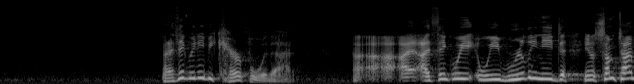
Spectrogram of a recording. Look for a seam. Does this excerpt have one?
no; 0 cuts

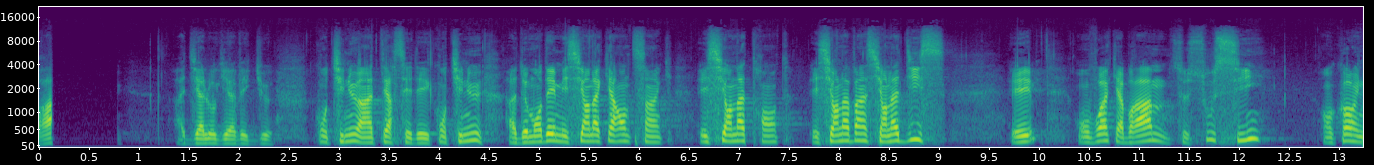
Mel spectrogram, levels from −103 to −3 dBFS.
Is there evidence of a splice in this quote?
no; 0 cuts

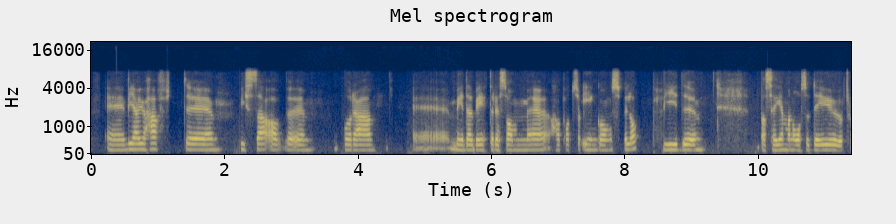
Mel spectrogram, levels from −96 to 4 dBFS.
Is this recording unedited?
no; 3 cuts; at 3.8 s, 7.4 s, 8.5 s

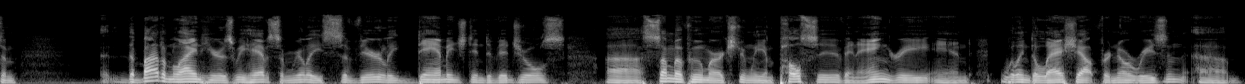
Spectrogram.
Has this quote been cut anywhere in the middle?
yes; 1 cut; at 9.9 s

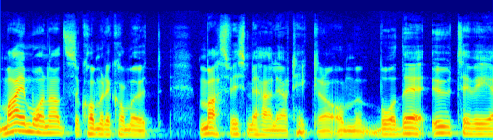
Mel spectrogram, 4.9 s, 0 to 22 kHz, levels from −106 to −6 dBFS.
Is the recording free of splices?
yes; 0 cuts

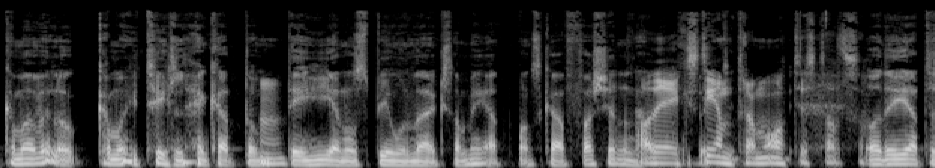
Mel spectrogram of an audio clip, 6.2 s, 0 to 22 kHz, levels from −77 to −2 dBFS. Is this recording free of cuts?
yes; 0 cuts

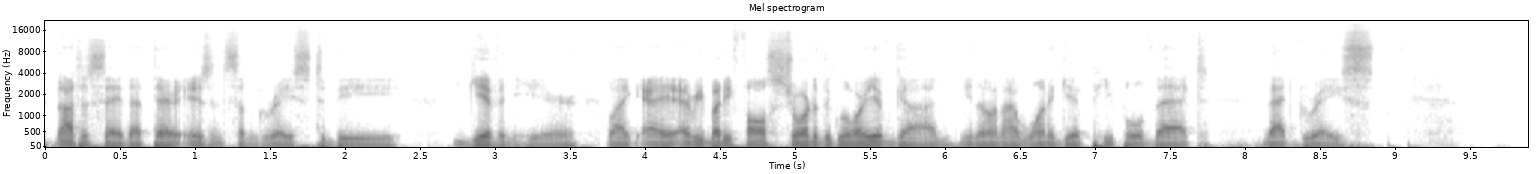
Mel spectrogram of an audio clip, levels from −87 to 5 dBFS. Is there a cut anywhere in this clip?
yes; 1 cut; at 3.7 s

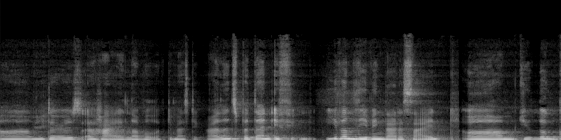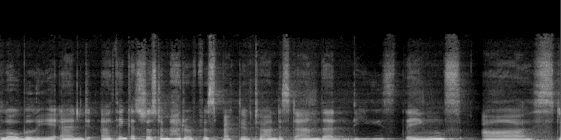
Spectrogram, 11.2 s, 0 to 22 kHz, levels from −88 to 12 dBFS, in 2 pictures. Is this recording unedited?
no; 2 cuts; at 3.2 s, 4.6 s

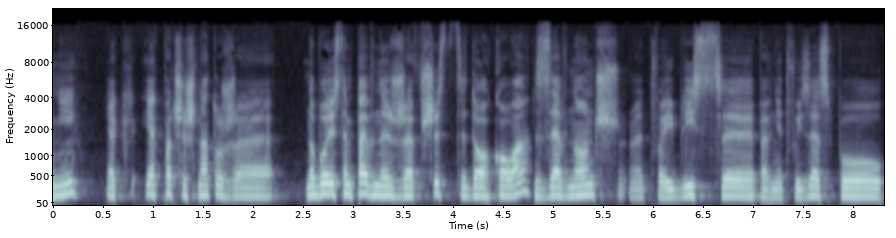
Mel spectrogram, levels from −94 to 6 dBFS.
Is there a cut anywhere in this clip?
no; 0 cuts

